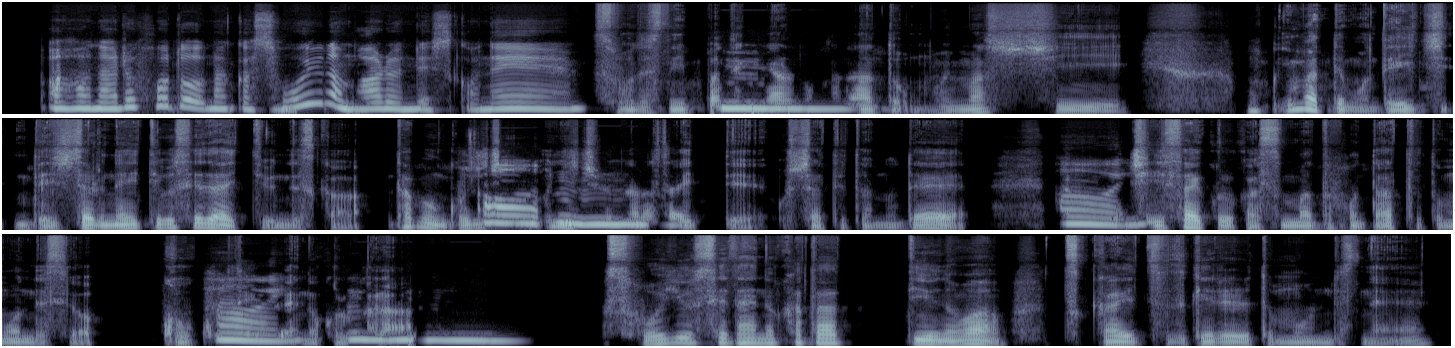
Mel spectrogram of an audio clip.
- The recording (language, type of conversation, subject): Japanese, advice, 老後のための貯金を始めたいのですが、何から始めればよいですか？
- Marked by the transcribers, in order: none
